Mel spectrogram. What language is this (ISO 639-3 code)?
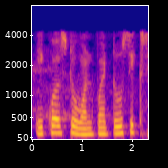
guj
